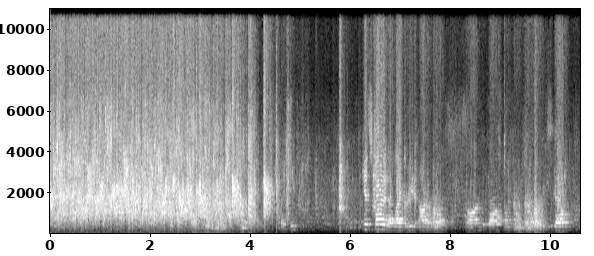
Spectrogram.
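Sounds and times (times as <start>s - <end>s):
audience applause welcoming a speaker: 0.0s - 4.8s
speech: 4.8s - 5.0s, 6.3s - 10.5s.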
